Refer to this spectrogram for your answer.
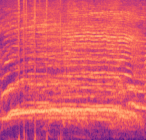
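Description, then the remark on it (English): A live audience, many of them members of the Duck Hunters Facebook group, cheers loudly for about three seconds, a held, high-pitched shout ringing steadily over the roar, with a few sharp claps or whoops near the start. “Many of whom are here, as you can tell.”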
